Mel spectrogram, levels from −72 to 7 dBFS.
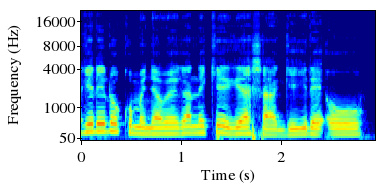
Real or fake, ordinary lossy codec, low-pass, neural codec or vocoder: real; none; none; none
